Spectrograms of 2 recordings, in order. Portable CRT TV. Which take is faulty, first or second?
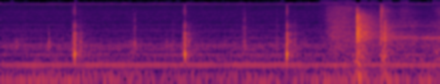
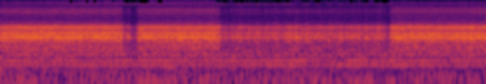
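first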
